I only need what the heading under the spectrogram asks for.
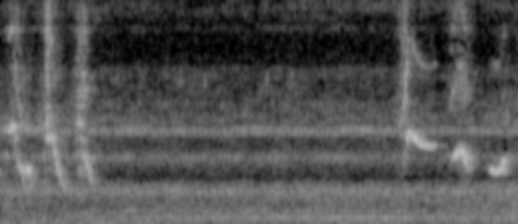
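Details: Oriental magpie-robin fighting song heard against a noisier background hiss: a short cluster of sharp falling whistles opens the clip, and a few clear slurred whistles return near the end.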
